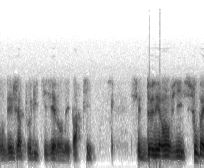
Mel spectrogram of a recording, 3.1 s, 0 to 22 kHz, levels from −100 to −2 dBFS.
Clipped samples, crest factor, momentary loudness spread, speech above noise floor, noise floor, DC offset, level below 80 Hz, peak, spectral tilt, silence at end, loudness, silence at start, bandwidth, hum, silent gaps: under 0.1%; 16 dB; 13 LU; 28 dB; -43 dBFS; under 0.1%; -62 dBFS; 0 dBFS; -9 dB/octave; 0 s; -17 LUFS; 0 s; 4.1 kHz; none; none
